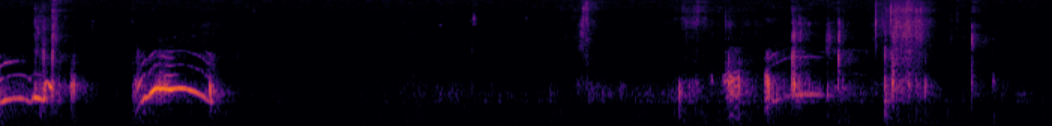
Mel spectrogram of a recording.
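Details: Rescued baby kittens in foster care indoors, drawn to their mother cat after a nap; two clear rising-falling meows at the start, then quieter rustling and faint short mews.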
